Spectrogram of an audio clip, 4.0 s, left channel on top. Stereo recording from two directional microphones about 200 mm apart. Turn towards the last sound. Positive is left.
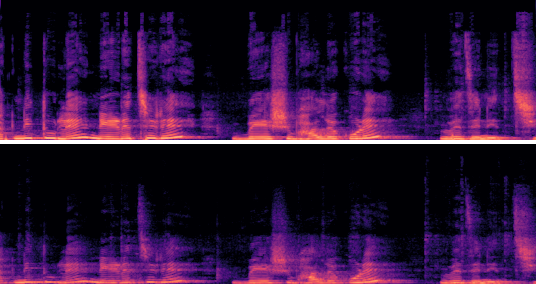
turn(degrees=30)  # may be behind; listen again after turning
